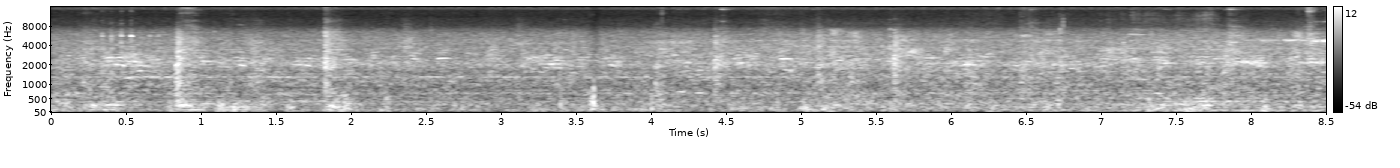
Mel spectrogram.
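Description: Suburban electric local trains running side by side, heard from an open carriage doorway: a steady rumble and rattle with a few sharp clacks of wheels over rail joints.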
